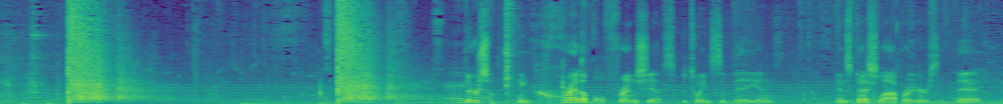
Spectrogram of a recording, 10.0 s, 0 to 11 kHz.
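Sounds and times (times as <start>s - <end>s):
shotgun shot: 0.7s - 1.6s, 3.4s - 4.2s.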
